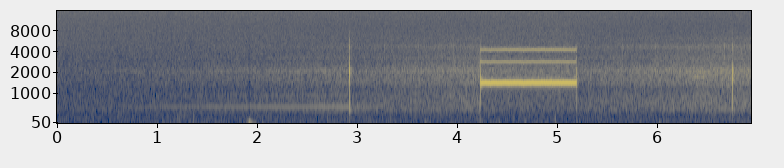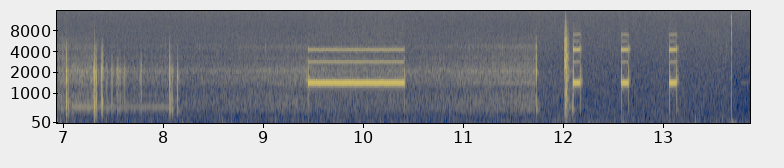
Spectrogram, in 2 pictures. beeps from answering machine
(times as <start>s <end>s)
4.2s 5.2s, 9.4s 10.5s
